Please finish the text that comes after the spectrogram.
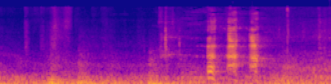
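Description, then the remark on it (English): Thunder rolls outside in a deep, steady rumble that fills the whole stretch, with a few brief, brighter voice-like bursts rising over it toward the end. “This chapter, excuse the thunder outside.”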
